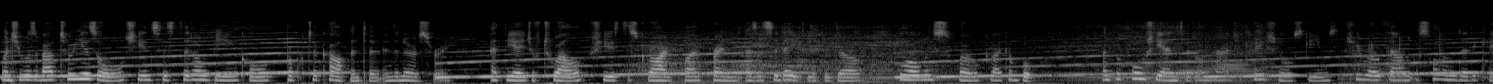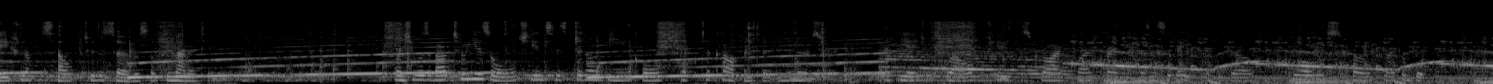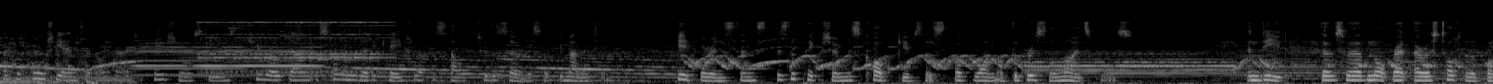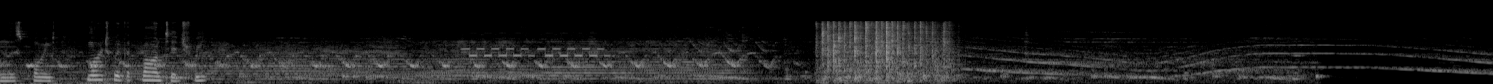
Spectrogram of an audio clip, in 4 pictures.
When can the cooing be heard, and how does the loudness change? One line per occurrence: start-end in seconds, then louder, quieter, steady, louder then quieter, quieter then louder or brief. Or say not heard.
13.3-25.1 steady
46.3-58.0 louder then quieter.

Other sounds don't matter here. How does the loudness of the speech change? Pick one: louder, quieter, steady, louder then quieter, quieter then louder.
quieter then louder.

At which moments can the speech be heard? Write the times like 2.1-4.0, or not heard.
0.0-17.3, 18.9-41.2, 42.2-46.9.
